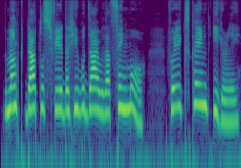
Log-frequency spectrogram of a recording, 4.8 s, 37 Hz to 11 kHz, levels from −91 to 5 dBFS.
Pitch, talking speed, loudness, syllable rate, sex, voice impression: 250 Hz, 185 wpm, -20 LUFS, 5.3 syllables/s, female, very feminine, gender-neutral, very young, very thin, very tensed, slightly powerful, very bright, hard, very clear, very fluent, very cute, intellectual, very refreshing, sincere, calm, very friendly, very reassuring, very unique, elegant, very wild, very lively, slightly kind, intense, sharp, very light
